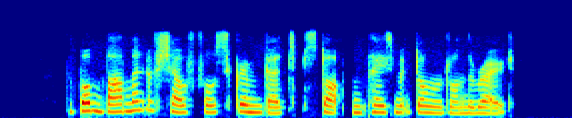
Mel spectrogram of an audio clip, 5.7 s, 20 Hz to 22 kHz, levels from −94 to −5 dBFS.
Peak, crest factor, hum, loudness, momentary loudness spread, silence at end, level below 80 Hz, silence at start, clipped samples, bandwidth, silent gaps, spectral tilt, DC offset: -4 dBFS; 22 dB; none; -25 LUFS; 10 LU; 0.6 s; -72 dBFS; 0.7 s; under 0.1%; 7.6 kHz; none; -4 dB/octave; under 0.1%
